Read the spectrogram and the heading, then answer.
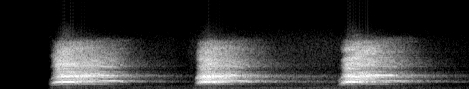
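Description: A fox gives three harsh, raspy calls, evenly spaced about a second and a half apart, each starting sharply and fading out, fairly loud with nothing else around.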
